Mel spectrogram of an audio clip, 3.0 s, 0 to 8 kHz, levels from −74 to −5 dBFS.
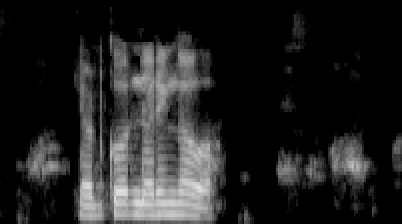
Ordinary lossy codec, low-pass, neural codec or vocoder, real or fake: MP3, 32 kbps; 7.2 kHz; codec, 44.1 kHz, 7.8 kbps, DAC; fake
